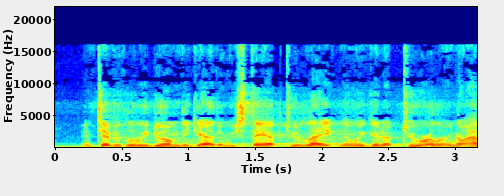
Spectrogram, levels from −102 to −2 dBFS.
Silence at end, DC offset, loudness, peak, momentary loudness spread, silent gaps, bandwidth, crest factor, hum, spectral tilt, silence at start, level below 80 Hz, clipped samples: 0 s; under 0.1%; -23 LUFS; -8 dBFS; 3 LU; none; 16.5 kHz; 14 dB; none; -4 dB/octave; 0 s; -48 dBFS; under 0.1%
